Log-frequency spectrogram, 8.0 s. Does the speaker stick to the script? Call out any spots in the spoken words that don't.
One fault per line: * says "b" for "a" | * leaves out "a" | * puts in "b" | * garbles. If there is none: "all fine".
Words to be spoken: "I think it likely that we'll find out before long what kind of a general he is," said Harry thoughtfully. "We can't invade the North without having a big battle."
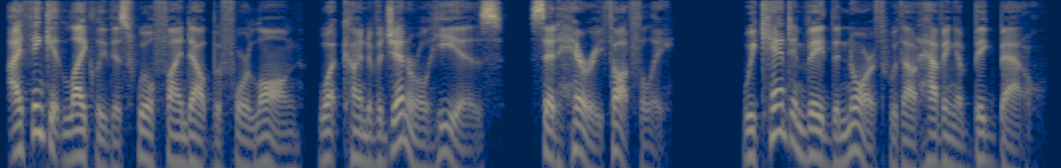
* says "this" for "that"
